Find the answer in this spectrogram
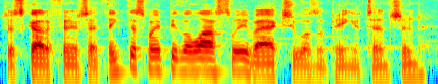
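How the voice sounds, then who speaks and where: There's faint music behind this fast-talking man, whose fairly low voice is stuffy from a cold he's getting over. He casually rambles during a live game stream, relaxed and thinking aloud with plenty of fillers.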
